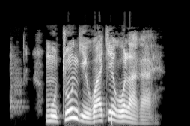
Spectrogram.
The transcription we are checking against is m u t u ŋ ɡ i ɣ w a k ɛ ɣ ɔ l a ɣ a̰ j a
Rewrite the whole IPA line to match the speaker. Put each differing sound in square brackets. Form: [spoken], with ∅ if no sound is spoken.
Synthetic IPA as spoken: m u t u ŋ ɡ i ɣ w a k ɛ ɣ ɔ l a ɣ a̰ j a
